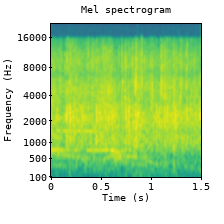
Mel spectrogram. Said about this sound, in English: If you believe that, give Jesus one big round of applause.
